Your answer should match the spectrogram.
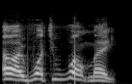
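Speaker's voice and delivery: loud, high Cockney bark of a greeting; a rough London wide-boy voice, thick Cockney; thick Cockney accent. Acted. Tour guide answers the party in thick Cockney. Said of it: "this thick Cockney accent".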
